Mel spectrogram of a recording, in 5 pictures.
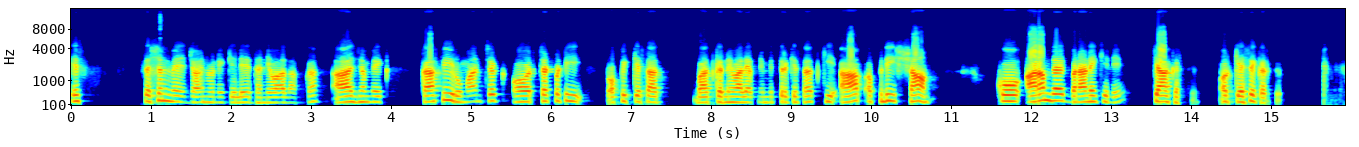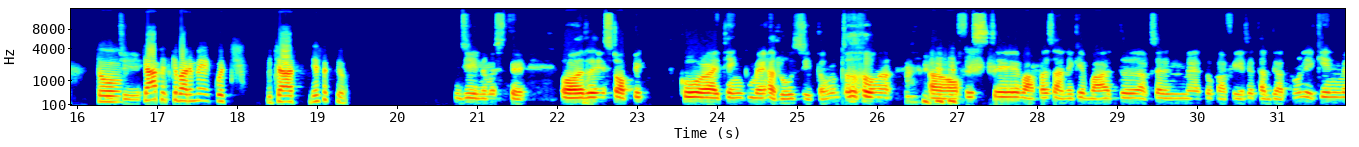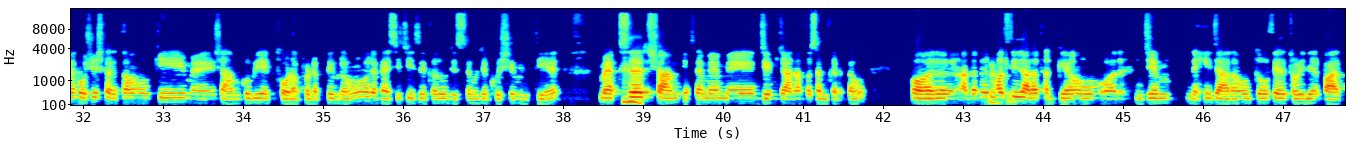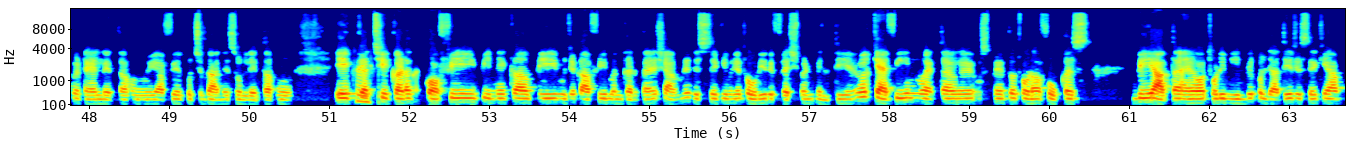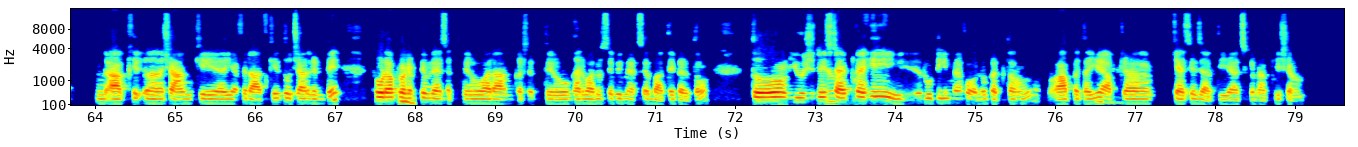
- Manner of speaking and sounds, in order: in English: "सेशन"; in English: "जॉइन"; in English: "टॉपिक"; tapping; in English: "टॉपिक"; unintelligible speech; in English: "आई थिंक"; other background noise; laughing while speaking: "तो"; chuckle; in English: "ऑफ़िस"; in English: "प्रोडक्टिव"; in English: "ओके"; unintelligible speech; in English: "रिफ्रेशमेंट"; in English: "फ़ोकस"; in English: "प्रोडक्टिव"; in English: "यूजुअली"; in English: "ओके"; in English: "टाइप"; in English: "रूटीन"; in English: "फॉलो"
- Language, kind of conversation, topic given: Hindi, unstructured, आप अपनी शाम को अधिक आरामदायक कैसे बनाते हैं?
- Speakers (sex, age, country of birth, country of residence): male, 20-24, India, India; male, 25-29, India, India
